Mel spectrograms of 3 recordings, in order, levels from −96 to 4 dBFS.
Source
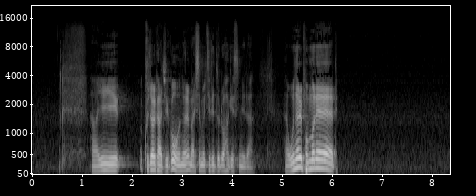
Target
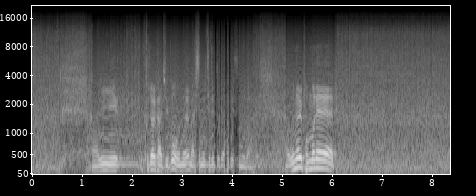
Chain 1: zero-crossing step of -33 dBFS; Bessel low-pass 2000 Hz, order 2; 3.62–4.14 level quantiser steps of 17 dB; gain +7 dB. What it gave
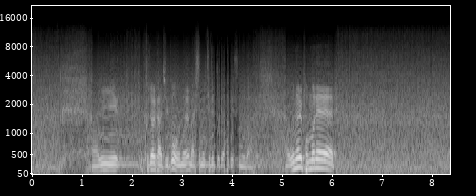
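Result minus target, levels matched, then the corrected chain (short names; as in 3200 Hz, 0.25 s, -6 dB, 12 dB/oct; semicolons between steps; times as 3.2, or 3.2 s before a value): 8000 Hz band -17.0 dB
zero-crossing step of -33 dBFS; Bessel low-pass 6300 Hz, order 2; 3.62–4.14 level quantiser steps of 17 dB; gain +7 dB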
